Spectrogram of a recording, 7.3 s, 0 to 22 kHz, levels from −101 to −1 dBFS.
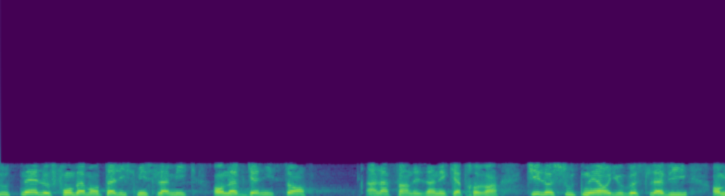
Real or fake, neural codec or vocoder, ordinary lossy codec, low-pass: real; none; none; 3.6 kHz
